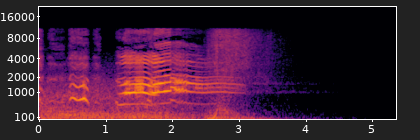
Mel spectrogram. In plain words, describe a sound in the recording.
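A swirling magical tone rises and wavers, then fades into silence.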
